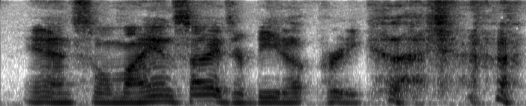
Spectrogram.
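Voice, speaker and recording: With a medium pitch and a dark, mellow tone, a man speaks somewhat breathily and with ordinary pitch variation. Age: 60s. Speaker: video blogger. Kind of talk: casual chat.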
